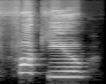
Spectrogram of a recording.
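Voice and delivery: high, loud mock shouting of fuck; hammed-up furious marshal yelling; imitating a marshal's high shouted curses; angry yelling. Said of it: "he goes".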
